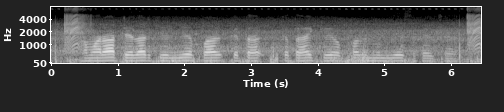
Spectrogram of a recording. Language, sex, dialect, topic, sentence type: Maithili, male, Bajjika, agriculture, question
